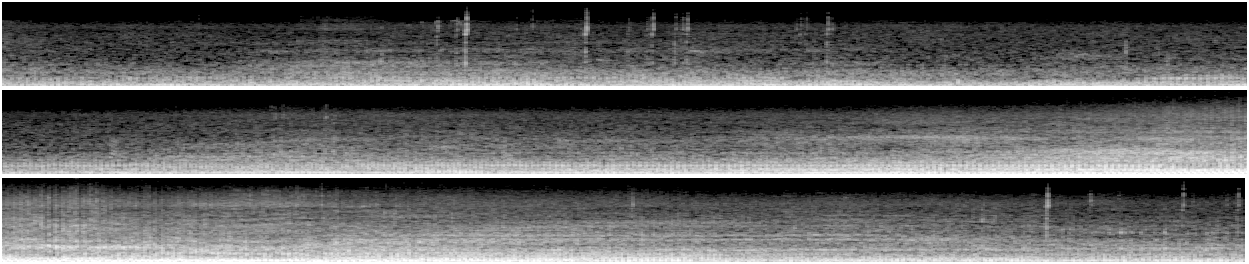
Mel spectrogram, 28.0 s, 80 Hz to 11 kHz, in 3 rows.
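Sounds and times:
vehicle engine running: 17.5 - 28.0.

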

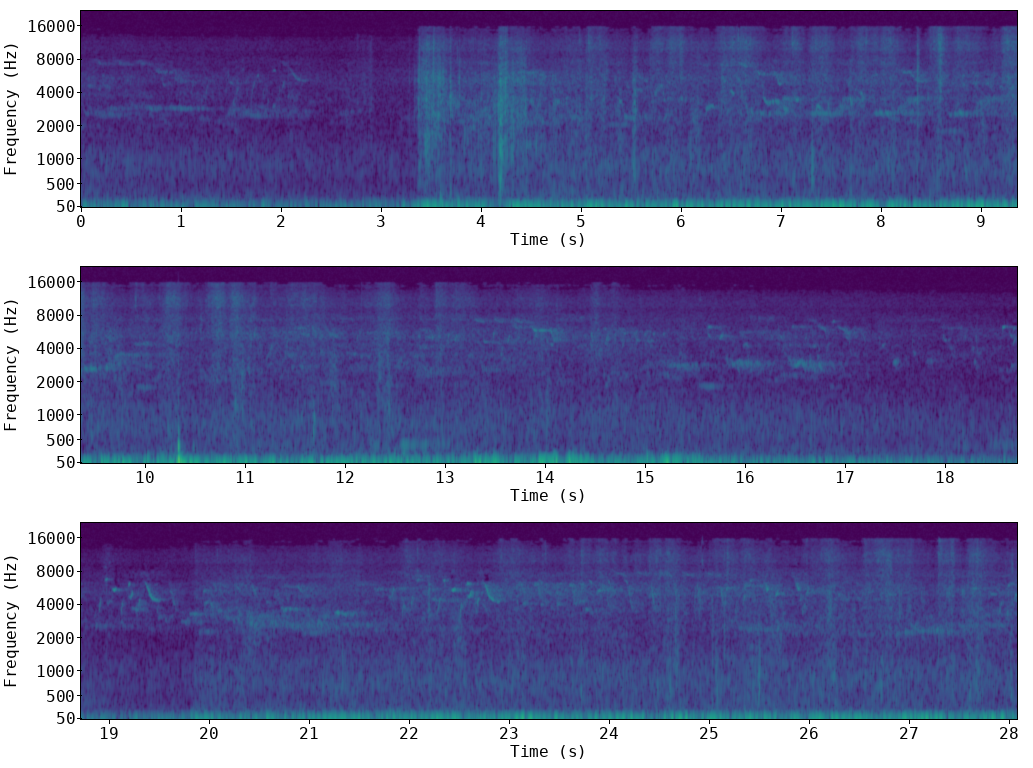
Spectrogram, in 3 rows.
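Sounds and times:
birds chirping: 0.0 - 28.0
steady outdoor hiss: 0.0 - 28.0
footsteps on a path: 2.9 - 15.3, 19.9 - 28.0.

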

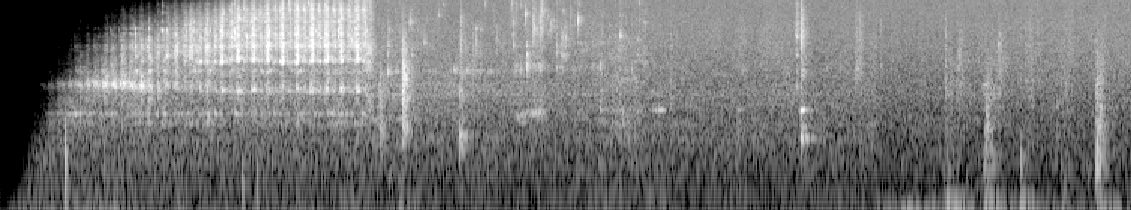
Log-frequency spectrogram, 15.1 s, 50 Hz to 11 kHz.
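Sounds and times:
toothbrush scrubbing teeth: 1.8 - 5.0.

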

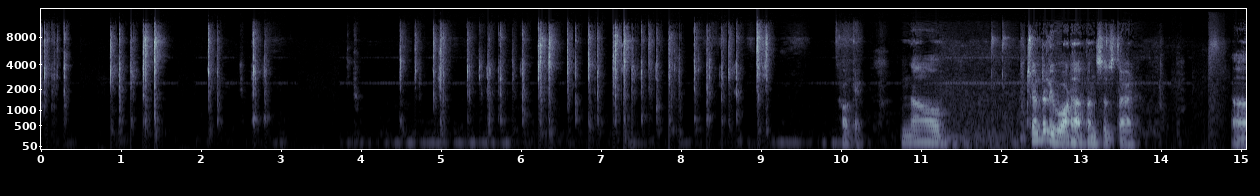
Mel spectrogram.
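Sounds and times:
typing on computer keyboard: 0.0 - 2.9, 3.8 - 9.2.

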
